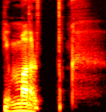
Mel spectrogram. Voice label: battle cry; eft; usec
